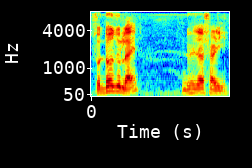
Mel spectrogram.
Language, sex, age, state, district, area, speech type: Assamese, male, 18-30, Assam, Lakhimpur, rural, spontaneous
